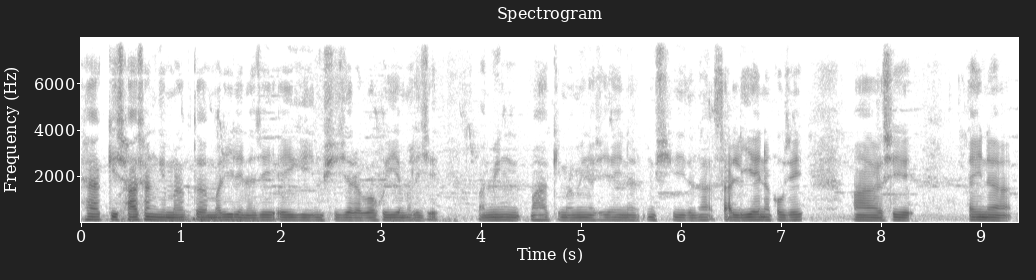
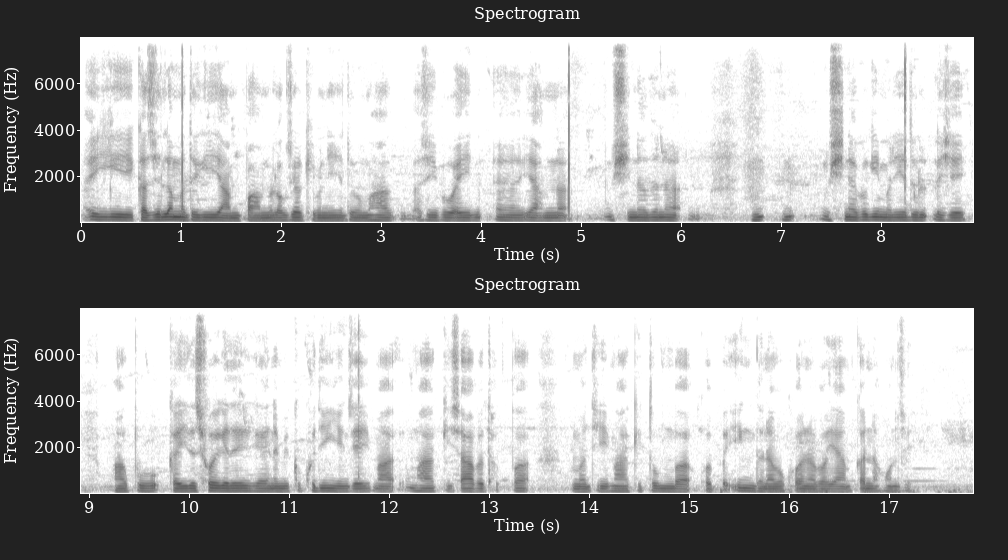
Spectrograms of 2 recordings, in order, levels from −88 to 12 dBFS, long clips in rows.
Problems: constant background noise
